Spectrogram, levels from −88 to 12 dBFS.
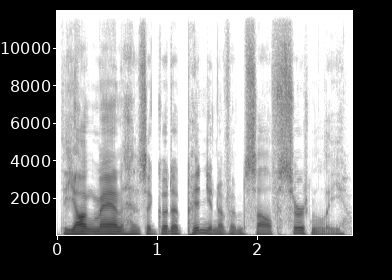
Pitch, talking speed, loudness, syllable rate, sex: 110 Hz, 205 wpm, -20 LUFS, 5.4 syllables/s, male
